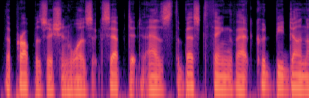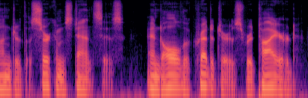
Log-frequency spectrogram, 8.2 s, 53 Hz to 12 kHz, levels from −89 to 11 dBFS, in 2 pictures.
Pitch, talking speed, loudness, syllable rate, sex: 85 Hz, 145 wpm, -21 LUFS, 4.3 syllables/s, male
